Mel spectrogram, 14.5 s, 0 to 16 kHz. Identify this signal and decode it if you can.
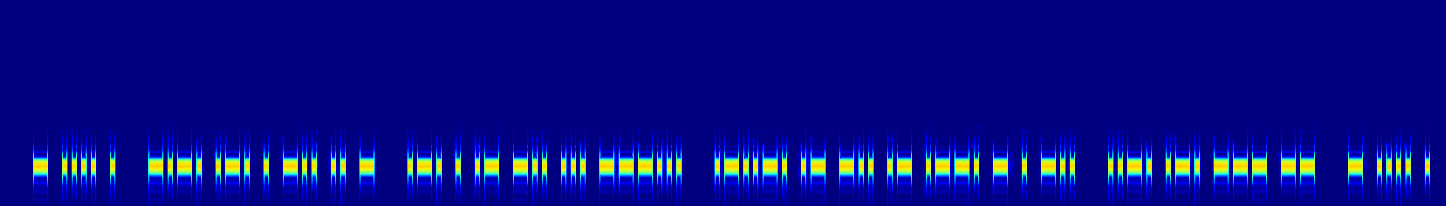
Morse code, heard as a keyed tone, about 25 wpm, 600 Hz. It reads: THE CREDIT READS: "ADAPTED FROM THE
